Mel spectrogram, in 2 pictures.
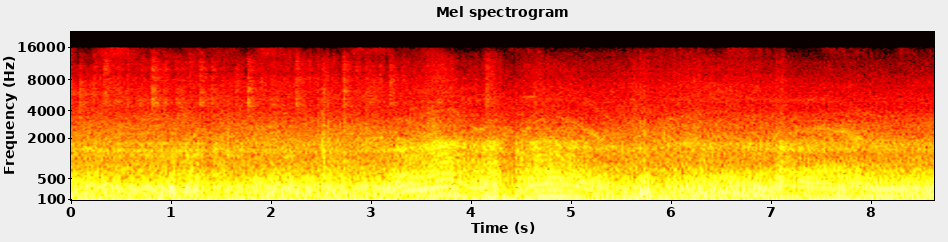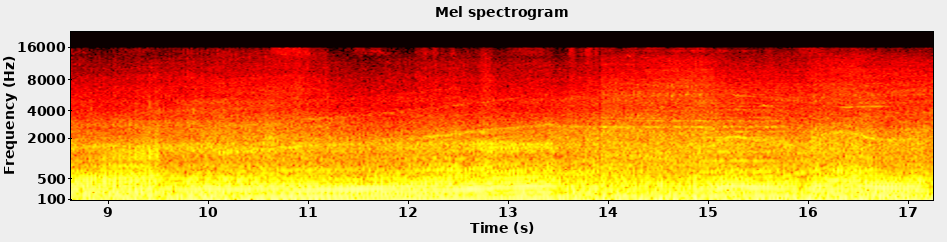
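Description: Kawasaki Z900's inline-four engine through an Arrow aftermarket exhaust with its dB killer still fitted, heard from the rider's seat. It revs up and down in short throttle blips, pulls up in one long rising run about ten seconds in, then blips twice more near the end.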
